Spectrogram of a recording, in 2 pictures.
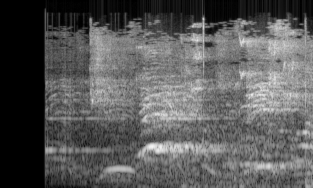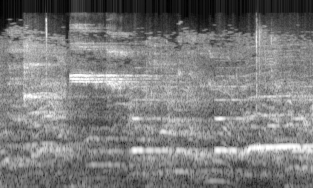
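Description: Live sound of an indoor basketball game, starting about half a second in: a basketball bouncing on the court amid players' voices, in a large echoing hall.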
